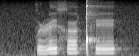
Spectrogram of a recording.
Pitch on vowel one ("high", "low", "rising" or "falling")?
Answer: low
